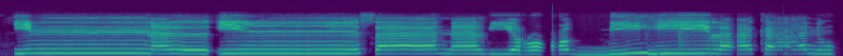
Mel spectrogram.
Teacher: nun tasydid, gunnahnya ditambah lagi waktunya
